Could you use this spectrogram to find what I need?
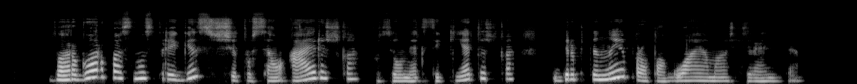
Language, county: Lithuanian, Klaipėda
